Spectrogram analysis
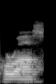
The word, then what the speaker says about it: Hara: the CEO of Haras Software. Uh the easiest way to remember how to pronounce our company is hip hip hooray.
